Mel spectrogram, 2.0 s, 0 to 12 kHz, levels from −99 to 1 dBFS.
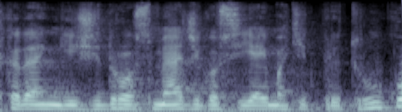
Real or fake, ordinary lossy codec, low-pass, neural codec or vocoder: real; AAC, 64 kbps; 10.8 kHz; none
